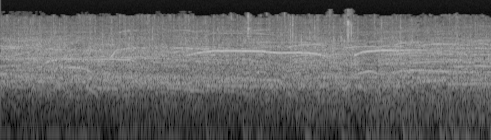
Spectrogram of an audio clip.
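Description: A large crowd at Garden Square, heard through a monitor, cheers in a dense, unbroken roar, many voices blending into a steady wash of noise that stays loud for the whole stretch without any pause.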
